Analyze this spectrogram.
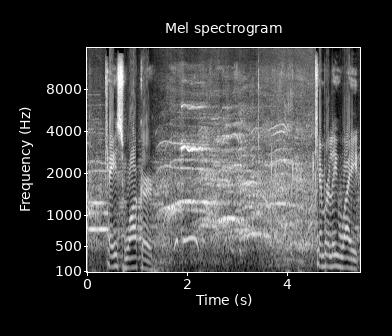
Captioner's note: applause and cheering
